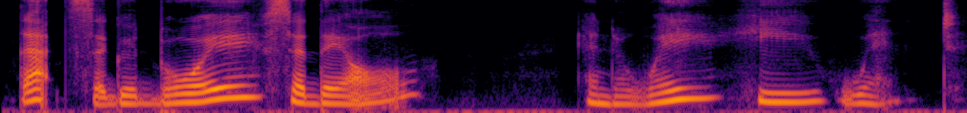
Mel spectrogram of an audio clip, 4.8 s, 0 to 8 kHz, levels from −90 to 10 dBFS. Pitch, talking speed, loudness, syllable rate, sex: 210 Hz, 135 wpm, -22 LUFS, 3.7 syllables/s, female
